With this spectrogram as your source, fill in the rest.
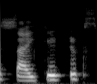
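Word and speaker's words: psychiatrist: पे P silent है rule हमारा क्या कहता है पी के बाद यदि एस आता है तो पी हमेशा साइलेंट रहता है जैसे है साइकोलॉजी साइकेट्रिस्ट और साइकोथेरेपी इन सब में क्या है पी के बाद एस आया हुआ है तो यहां पे पी साइलेंट होगा अगला रूल है लेटर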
